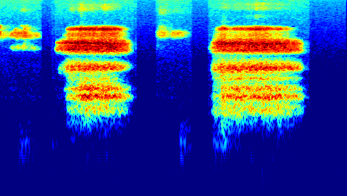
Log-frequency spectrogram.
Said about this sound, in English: Big breath.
